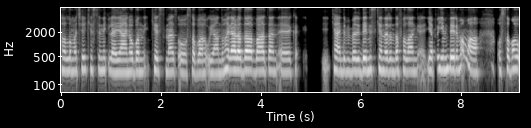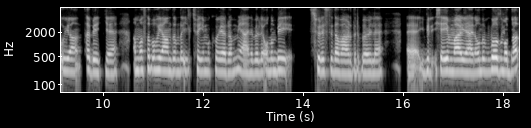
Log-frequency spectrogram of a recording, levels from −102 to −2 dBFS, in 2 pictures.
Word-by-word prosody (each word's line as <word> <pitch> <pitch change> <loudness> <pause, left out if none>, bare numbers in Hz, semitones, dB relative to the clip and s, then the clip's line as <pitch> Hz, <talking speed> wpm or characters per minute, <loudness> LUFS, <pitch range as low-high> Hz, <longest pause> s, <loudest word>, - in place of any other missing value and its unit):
sallama 225 -1 -1
çayı 240 +2 -4
kesinlikle 230 -2 -4
yani, 205 +1 +2
o 210 - 0
bani 215 +3 -1
kesmez 215 -3 -3
o. 195 -1 -3
Sabah 195 0 -2
uyandım 200 +2 -3
hani, 245 -2 +6
arada 230 0 +8
bazen, 220 0 +3
eee, 210 0 -3
k - - -11 0.5
i - - -15
kendimi 220 -4 -1
böyle 215 -1 +1
deniz 230 +1 +3
kenarında 220 -2 +1
falan, 215 -1 -1
eee, - - -12
yapayım 235 +1 0
derim 240 +2 +5
ama 205 -2 +2 0.3
o 225 - -7
sabah 245 +1 0
uyan 220 -1 -2
Tabii 210 -4 -2
ki. 195 -2 -5 0.4
Ama 225 +1 -2
sabah 230 0 -3
uyandığımda 220 -1 -1
ilk 215 +1 -9
çayımı 215 -2 -6
koyarım, 210 0 -3
yani, 195 -4 -3
böyle, 200 0 -3
onun 215 +1 -4
bir 225 - -2 0.3
süresi 215 -1 -4
de 210 -1 +1
vardır 195 +1 -4
böyle, 195 +1 -3 0.5
eee, - - -2
bir 215 +2 -7
şeyim 220 -1 +2
var, 210 0 +5
yani, 200 -1 0
onu 215 +1 -4
bozmadan. 225 -1 +3
220 Hz, 165 wpm, -22 LUFS, 210-230 Hz, 0.5 s, arada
